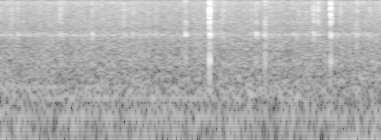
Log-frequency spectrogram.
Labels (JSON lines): {"label": "ambient", "recorder": "HydroMoth"}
